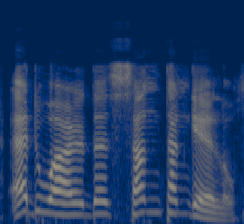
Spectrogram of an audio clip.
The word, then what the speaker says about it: Eduard Santangelo: the Journal of renowned renowned Adventurer and philanthropist Edward santangelo that's it we'll never say his name again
